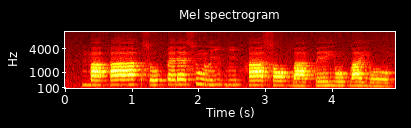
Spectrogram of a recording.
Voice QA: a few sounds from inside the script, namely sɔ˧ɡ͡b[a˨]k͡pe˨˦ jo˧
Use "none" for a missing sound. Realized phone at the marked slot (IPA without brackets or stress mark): a˨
